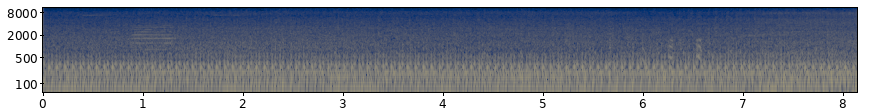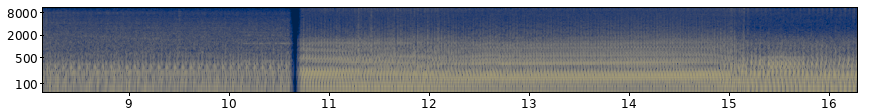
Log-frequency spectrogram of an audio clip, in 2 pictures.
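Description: Motorcycle engine idling with a steady pulsing beat; after a sudden cut about ten seconds in, a motorcycle engine running louder on the move, its pitch rising and falling with the throttle.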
